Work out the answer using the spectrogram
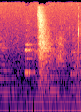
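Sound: sneeze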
